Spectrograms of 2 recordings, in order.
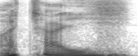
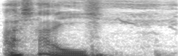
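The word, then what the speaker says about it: açaí: dia punya waitress dahlah mat salh kan asal why you love actually it's not acai it's asai asai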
